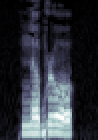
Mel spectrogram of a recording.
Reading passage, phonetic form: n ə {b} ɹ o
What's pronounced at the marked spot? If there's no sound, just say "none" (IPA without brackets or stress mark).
b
